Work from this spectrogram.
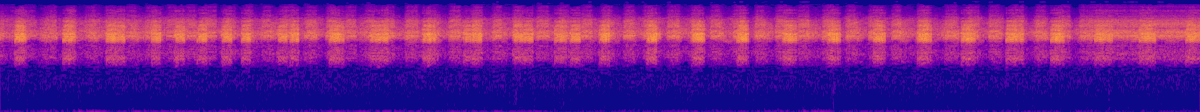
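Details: Cicada calling in a dense, continuous high-pitched buzz, shimmering with rapid pulsing throughout, with no other sounds.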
